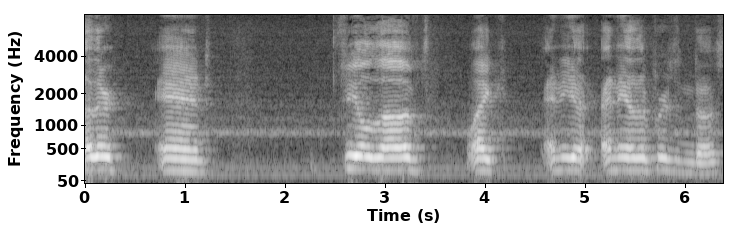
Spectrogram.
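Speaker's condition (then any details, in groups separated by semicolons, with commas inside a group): Cerebral palsy; from birth, uses wheelchair, tight hands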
